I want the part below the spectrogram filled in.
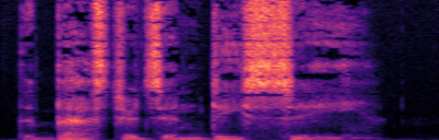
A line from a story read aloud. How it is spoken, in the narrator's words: he mumbled more to himself than Bourne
